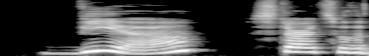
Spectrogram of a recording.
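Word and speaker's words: wir: like the letter S via starts with a W just like we but we pronounce every W like a V so it's via okay via eeeh rhymes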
